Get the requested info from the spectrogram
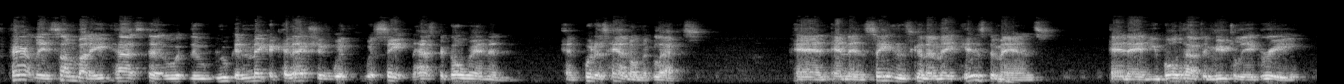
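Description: A man hosting a casual comedy chat, rambling with deadpan crude jokes. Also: mid-range voice, moderate pace. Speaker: host. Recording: echoey room, off-mic, faint noise.

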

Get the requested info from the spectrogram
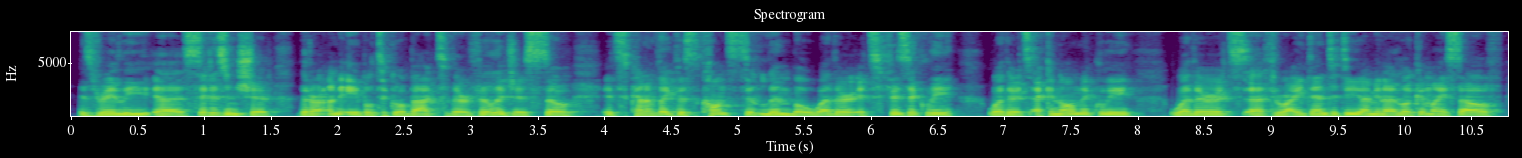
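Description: A man's voice: medium pitch, fairly even intonation, quick pace, hardly any pauses, darkish tone. A man in his thirties, a guest in a casual interview, speaking thoughtfully with many fillers and restarts. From Saudi Arabia.

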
